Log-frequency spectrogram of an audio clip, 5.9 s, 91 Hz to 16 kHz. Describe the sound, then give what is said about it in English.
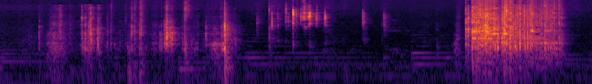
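Clicking and light rattling of dice being handled, then a dense, noisy clatter for about a second as they tumble across a table near the end, landing on a total of 7. “So 7 on the dice plus 2 for 8.”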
